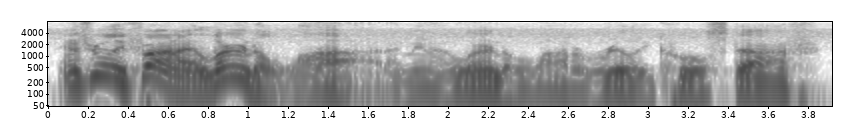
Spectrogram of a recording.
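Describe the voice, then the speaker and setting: A man in his late fifties hosts a casual live web stream, talking through his story and answering viewer comments. His voice sits at a middle pitch for a man. He talks in a rambling, candid way, full of ums and uhs. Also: very animated, fairly quick, breathy edge. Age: 50s. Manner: rambling and candid, with many fillers. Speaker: amp maker hosting a live web show.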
